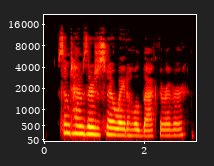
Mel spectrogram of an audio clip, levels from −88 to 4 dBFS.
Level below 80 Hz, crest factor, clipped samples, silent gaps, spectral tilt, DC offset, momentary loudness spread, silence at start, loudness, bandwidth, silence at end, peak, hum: -70 dBFS; 16 dB; under 0.1%; none; -3.5 dB/octave; under 0.1%; 11 LU; 0.3 s; -24 LUFS; 15 kHz; 0.25 s; -10 dBFS; none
